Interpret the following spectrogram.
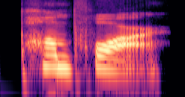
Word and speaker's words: pompoir: So today we're talking about uh vaginal gymnastics and it's called pompir.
